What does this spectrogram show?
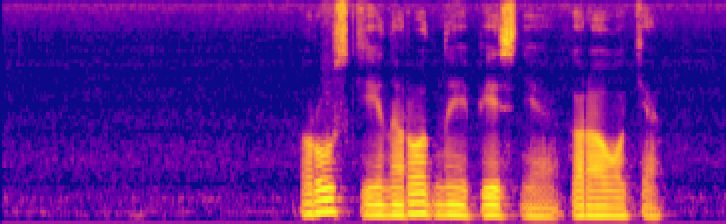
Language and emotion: Russian, neutral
